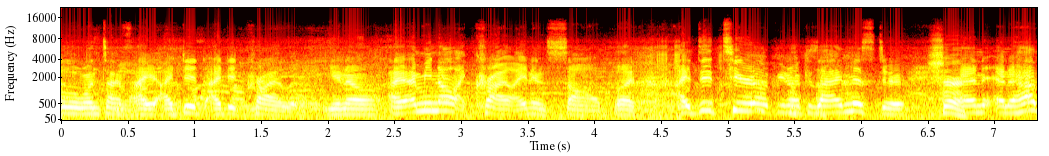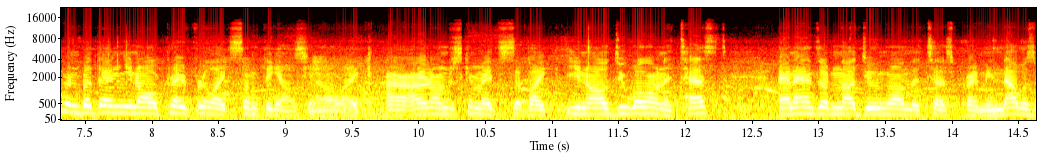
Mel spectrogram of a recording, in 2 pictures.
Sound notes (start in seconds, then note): 4.2 chuckles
